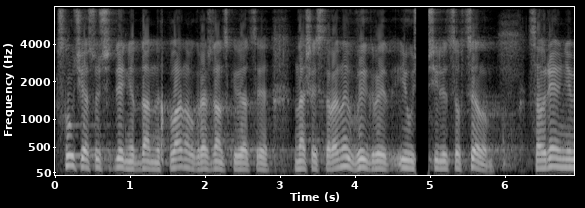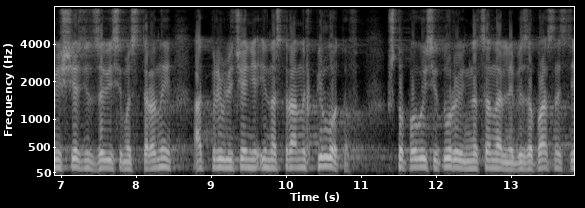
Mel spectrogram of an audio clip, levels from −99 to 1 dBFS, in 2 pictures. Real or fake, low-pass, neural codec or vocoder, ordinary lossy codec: real; none; none; none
